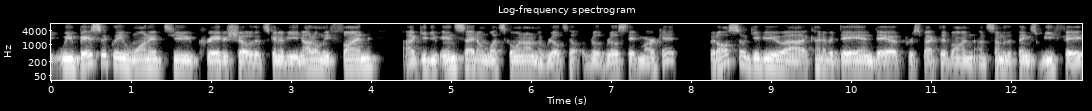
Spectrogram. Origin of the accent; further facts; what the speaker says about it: Halton, Ontario, Canada; I'm a Halton boy.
